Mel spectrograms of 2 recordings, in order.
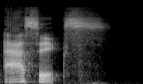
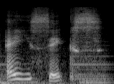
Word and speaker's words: ASICS: Ooh, so I'd pronounce this as Asics. Asics. Americans, I think, would say Asics, but I'd say Asics.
